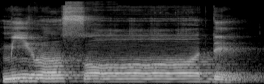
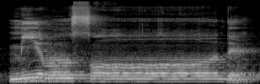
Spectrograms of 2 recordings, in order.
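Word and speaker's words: مرصاد: Ketika dalnya disukunkan terjadi hukum tajwid makanya dikasih kode ya. Apa nama hukum tajwidnya? Qalqalah. Cara bacanya harakat dipantulkan. Mirsod. Mirsod.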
